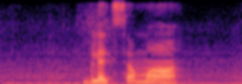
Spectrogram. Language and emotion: Russian, angry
